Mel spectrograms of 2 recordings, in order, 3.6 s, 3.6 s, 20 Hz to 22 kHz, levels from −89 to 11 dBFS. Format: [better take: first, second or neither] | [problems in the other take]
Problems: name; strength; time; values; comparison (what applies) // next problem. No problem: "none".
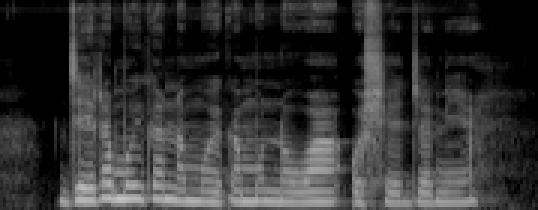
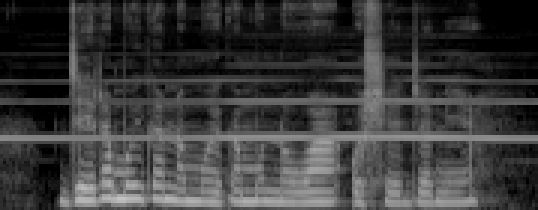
first | background sound (Wind instrument, woodwind instrument); 10 dB below the speech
